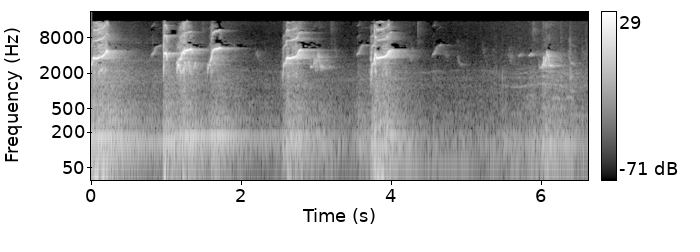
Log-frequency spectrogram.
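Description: An Asian fairy-bluebird gives short, bright chirping phrases in bursts every second or so, imitating female magpie-robin calls, over a faint low hum.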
